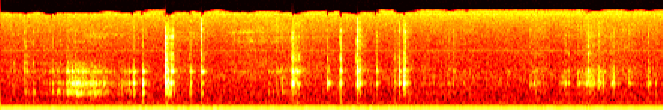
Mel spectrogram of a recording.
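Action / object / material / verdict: tap / small carved wooden box / wood / none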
